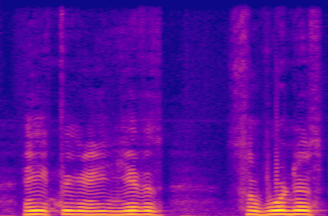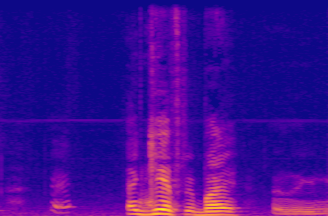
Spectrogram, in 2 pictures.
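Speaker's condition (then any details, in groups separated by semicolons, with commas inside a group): Traumatic brain injury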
